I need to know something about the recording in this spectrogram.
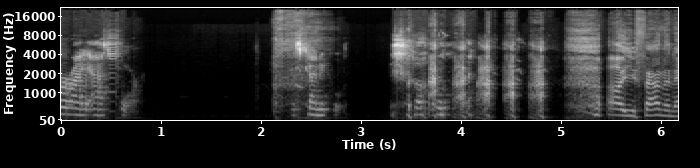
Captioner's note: chuckles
